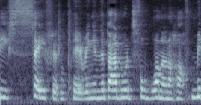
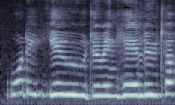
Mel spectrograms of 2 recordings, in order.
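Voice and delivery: stormy, suspicious, high voice; 6 semitones higher than usual. Finding a smug wizard has followed him, a character demands: storming suspiciously. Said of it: "stormed Tsar suspiciously".

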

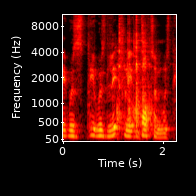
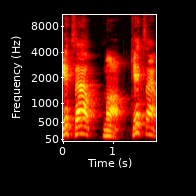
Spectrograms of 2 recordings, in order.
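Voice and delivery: put-on grandmother voice, louder; 2 semitones higher, 8 dB louder than usual. Retelling being shooed from the kitchen while trifle was made: imitating Nan shooing him out. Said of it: "She'd be like".

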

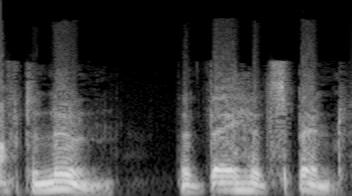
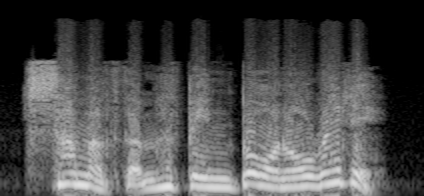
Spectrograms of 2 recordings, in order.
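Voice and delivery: eager, thrilled, excited, pitched-up voice; 7 semitones higher than usual. A man looking into a box of rats calls a woman over, excited. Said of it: "he said excitedly".

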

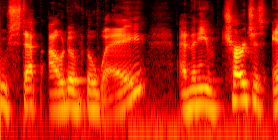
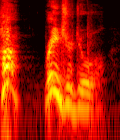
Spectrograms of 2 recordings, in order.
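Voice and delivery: thrilled, excited and louder; 7 dB louder than usual. Narrating a game, voicing Tim as he starts a ranger duel, overly excited Tim. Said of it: "he seems like overly excited about this".

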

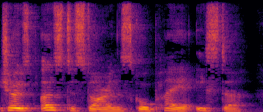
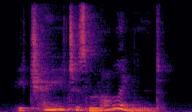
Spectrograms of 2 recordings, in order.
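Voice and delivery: gentle, soft-spoken, slightly high pitch; 6 semitones higher, 7 dB quieter than usual. An aunt repeats what she has just been told about Salem: said softly. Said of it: "she said softly".

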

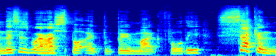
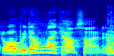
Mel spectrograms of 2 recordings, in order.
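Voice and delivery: ordinary talk, nothing marked

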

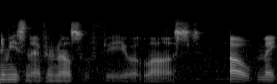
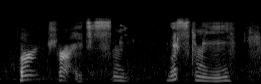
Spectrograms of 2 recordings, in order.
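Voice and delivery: put-on high, silly monster creature voice; 10 semitones higher than usual. Voicing a character's dialogue aloud while playing, in a put-on creature voice. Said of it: "I'm so sorry for that voice".

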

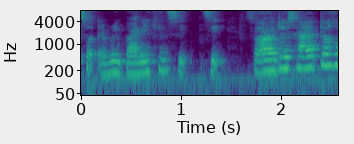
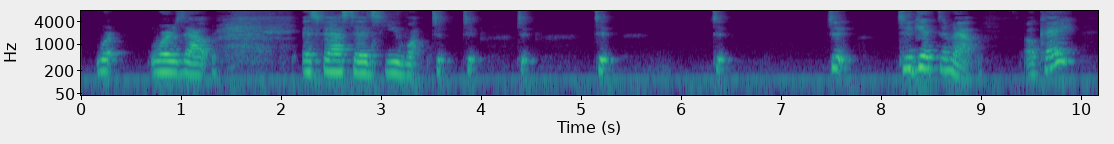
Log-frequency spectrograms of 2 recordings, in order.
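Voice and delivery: stuttering, stammering speech; 2 semitones lower than usual. Introducing the book for today's reading: stuttering. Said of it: "my stuttering is a little wor-".

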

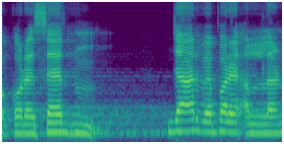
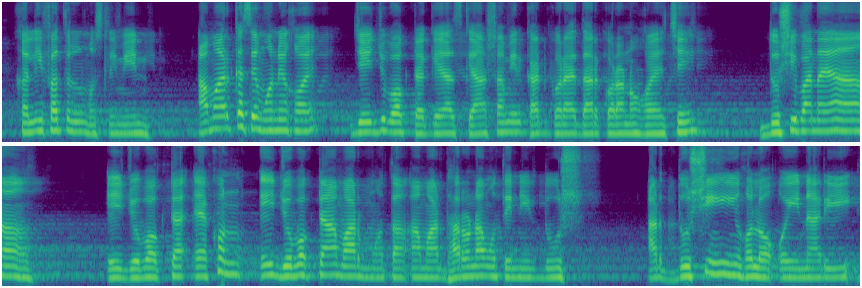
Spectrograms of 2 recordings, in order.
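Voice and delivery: plain

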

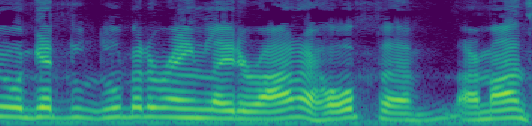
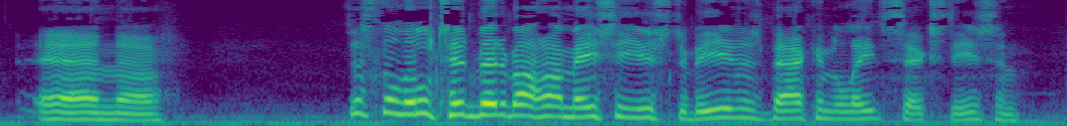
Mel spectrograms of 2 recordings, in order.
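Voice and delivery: ordinary talk

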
